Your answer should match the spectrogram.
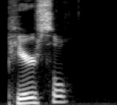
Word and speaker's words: Pearsall: Purcell? – Ricky Purcell. – Purcell, okay. – P-E-A-R-S-A-L-L. – Pearsall? – Pearsall.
